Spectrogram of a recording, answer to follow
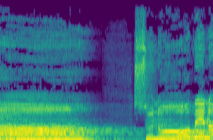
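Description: Devotional singing: a voice holds one long note, fades away briefly about two seconds in, then comes back and slides smoothly up to a higher note near the end.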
